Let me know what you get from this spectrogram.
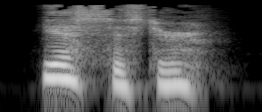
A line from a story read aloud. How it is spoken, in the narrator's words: I sighed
